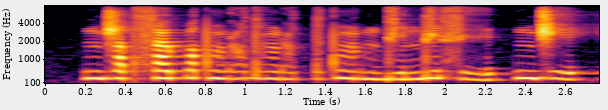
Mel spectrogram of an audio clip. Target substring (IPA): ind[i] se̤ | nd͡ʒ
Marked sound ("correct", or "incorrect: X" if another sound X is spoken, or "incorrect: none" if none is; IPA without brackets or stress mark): correct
